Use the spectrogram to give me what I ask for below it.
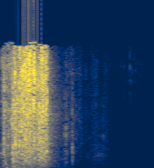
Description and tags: ripping a paper bag
rip, bag, tear, paper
